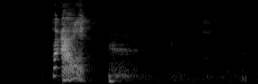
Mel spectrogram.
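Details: A single sharp, explosive sneeze followed by a short breath and soft sounds, in a quiet room.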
